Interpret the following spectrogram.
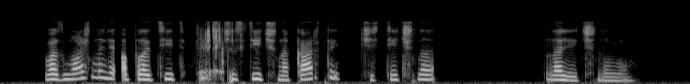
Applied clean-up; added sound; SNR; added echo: neural diffusion model UNIVERSE++.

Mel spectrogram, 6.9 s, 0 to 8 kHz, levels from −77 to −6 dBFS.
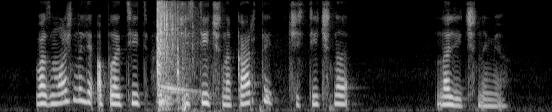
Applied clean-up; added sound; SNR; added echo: none; Gunshot, gunfire; -3 dB; none.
